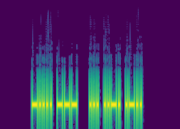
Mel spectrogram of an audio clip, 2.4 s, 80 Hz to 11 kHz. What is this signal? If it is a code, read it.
Morse code, heard as a keyed tone, about 50 wpm, 700 Hz. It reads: 6O SFL
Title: Winter Field Day Exchanges Encore 50wpm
